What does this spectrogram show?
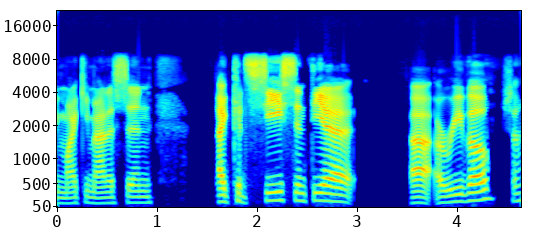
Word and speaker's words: Cynthia Erivo: I could see Cynthia Erivo. Is that how you pronounce it? Yep. Cynthia Erivo possibly getting it, but I would be kind of shocked if Nora didn't beat that.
